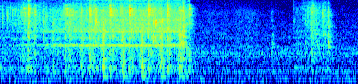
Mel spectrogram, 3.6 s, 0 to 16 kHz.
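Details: Elgin 2468 Japanese 1.3 amp sewing machine sewing a test stitch; fast, even needle clatter with a steady motor hum that stops cleanly, running smoothly and healthy.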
